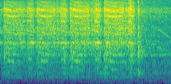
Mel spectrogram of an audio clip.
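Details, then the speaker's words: Chrysler PT Cruiser cranked by starter: engine spins quickly and evenly with no compression beats or catching; crankshaft turns but both camshaft paint marks stay still, so timing belt is broken or failed. "all right so like I said you could hear the engine spinning over which means the crankshaft's turning that the two cam shafts up here are not so the belt is broke or something has happened to it"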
